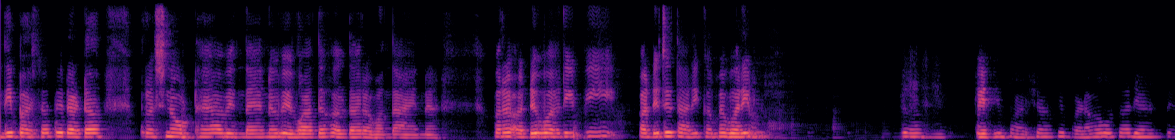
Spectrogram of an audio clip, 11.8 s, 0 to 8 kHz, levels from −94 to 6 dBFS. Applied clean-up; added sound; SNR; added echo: neural mask model DeepFilterNet 3.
